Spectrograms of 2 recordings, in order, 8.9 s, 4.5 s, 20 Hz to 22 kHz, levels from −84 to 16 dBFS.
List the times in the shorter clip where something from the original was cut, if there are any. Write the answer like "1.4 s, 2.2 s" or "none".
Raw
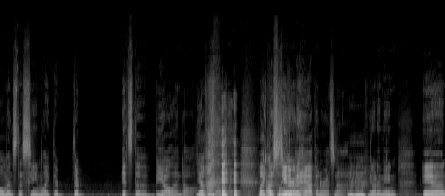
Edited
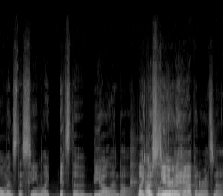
1.0 s, 2.5 s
